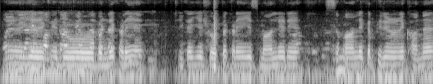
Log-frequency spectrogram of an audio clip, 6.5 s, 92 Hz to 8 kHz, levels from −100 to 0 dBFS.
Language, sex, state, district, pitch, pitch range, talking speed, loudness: Hindi, male, Delhi, New Delhi, 130 Hz, 125-135 Hz, 250 wpm, -20 LUFS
